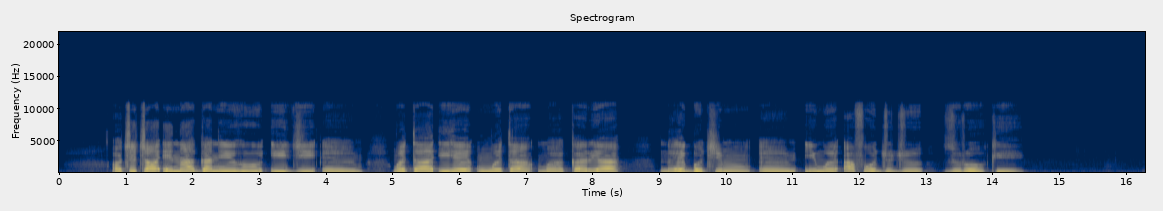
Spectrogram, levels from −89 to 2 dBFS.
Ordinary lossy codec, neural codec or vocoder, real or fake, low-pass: none; none; real; 10.8 kHz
